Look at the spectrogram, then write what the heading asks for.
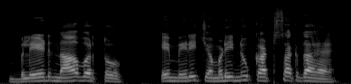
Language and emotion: Punjabi, fearful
